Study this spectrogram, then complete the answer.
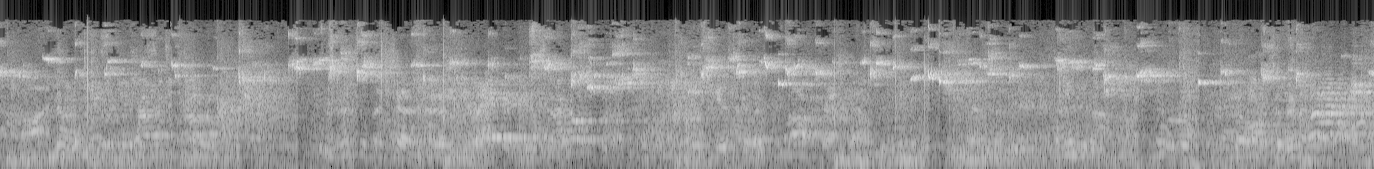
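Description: Young players shout and call out to one another in an echoing gym.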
